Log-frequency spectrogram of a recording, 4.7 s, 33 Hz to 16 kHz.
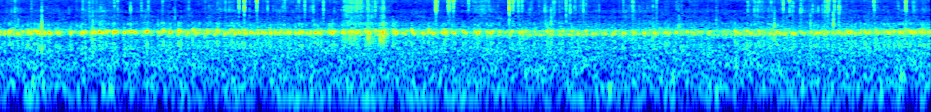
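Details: A dense chorus of spring peepers on 15 February 2018, countless high piping peeps blending into one shrill, steady ring.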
